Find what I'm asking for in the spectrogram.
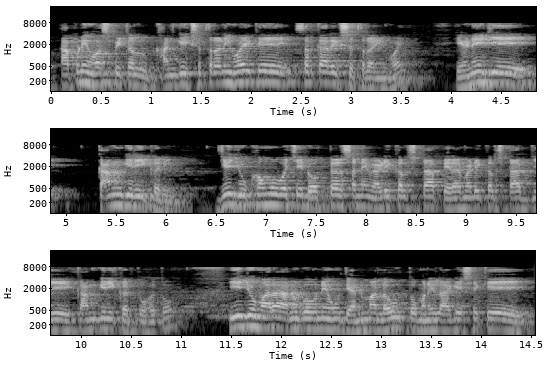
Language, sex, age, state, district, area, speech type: Gujarati, male, 45-60, Gujarat, Amreli, rural, spontaneous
